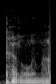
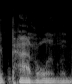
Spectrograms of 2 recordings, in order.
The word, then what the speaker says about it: Petaluma: Petaluma. I always want to say Petaluma, but it's Petaluma.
